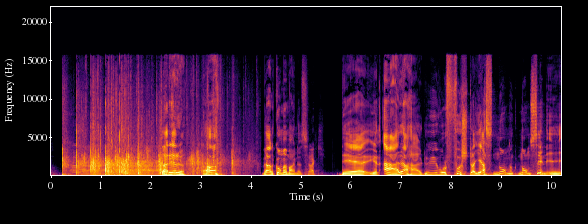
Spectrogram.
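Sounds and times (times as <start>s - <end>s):
audience applause: 0.1s - 4.2s
speech: 2.2s - 3.5s, 4.2s - 10.2s.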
